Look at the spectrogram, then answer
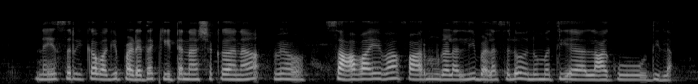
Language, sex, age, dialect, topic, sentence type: Kannada, female, 18-24, Mysore Kannada, agriculture, statement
